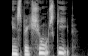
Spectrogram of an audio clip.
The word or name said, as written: inspektionsskib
